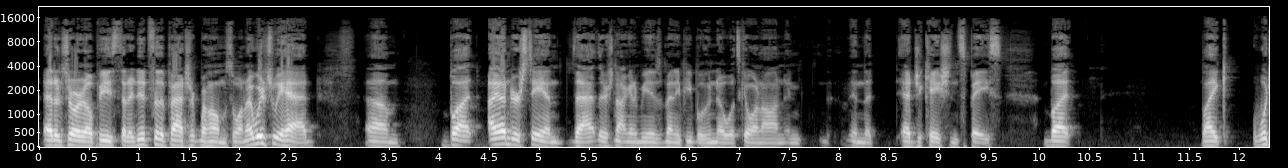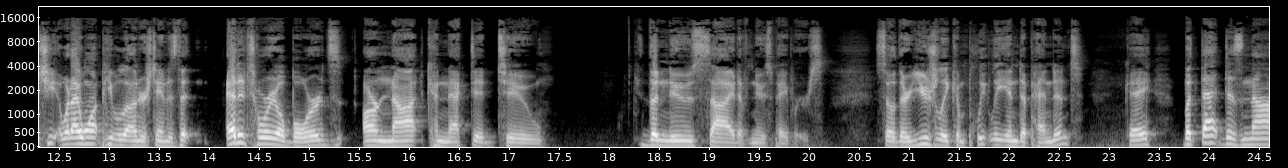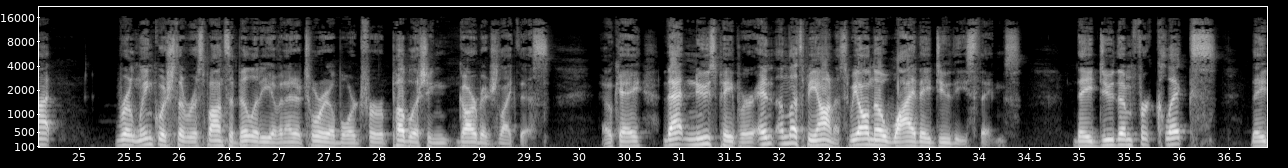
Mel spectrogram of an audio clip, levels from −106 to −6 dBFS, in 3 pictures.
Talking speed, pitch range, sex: 170 wpm, 120-150 Hz, male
